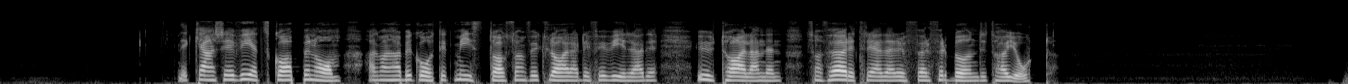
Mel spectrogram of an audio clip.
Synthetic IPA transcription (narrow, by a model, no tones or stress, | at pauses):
d̪ɛkʰanʂəæɾveːd̪skɑːpənɔmat̪manhaɾbɛɡɔt̪ːɛt̪mɪst̪ʰɑːɡsɔmfœɾkʰlɑːɾaɖɛfœɾvɪrːad̪əʉ̟ːt̪ʰːɑːland̪ənsɔmfœːɾət̪ʰɾɛːd̪aɾəfœɾfœɾbɵnd̪ət̪haɾjʊʈː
